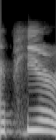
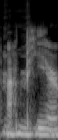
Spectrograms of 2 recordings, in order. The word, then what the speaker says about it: appear: you cannot pronounce the schwa just say e appear is better than up here because it's not appear at all okay okay go on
